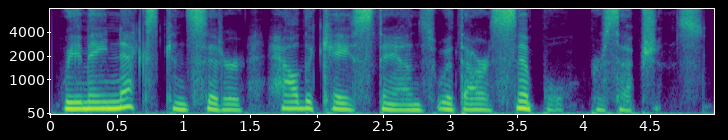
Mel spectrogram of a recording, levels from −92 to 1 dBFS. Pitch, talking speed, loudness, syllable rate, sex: 165 Hz, 145 wpm, -19 LUFS, 3.9 syllables/s, male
